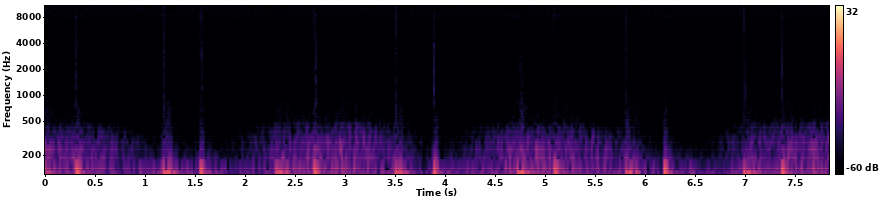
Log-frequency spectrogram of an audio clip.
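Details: Animated cartoon sound effect of Sharky's heartbeat and breathing: low, regular paired heartbeat thumps with soft breath sounds rising and falling underneath.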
